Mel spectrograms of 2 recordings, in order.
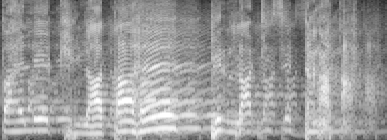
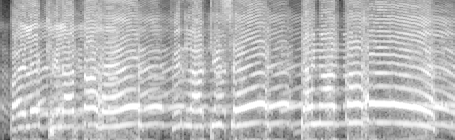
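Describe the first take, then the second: First: Hushed, low confiding voice; the wife confides a secret to the guest, hushed; secret whisper. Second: The preacher repeats the wife's words with slow emphasis; emphatic repeat. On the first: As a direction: lean in and tell the secret softly. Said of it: "बोला मेरा जो शौहर है ना". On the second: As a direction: spell it out, dwelling on डंगाता है. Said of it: "क्या करता है?". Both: Retold or imitated.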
